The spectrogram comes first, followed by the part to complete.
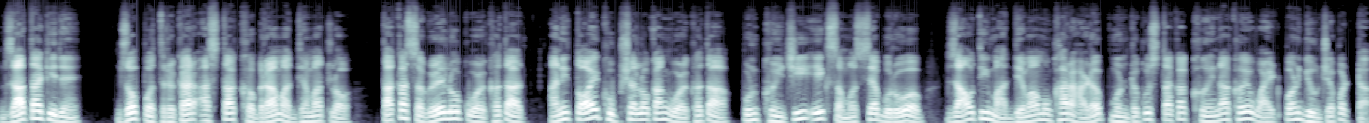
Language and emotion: Goan Konkani, neutral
